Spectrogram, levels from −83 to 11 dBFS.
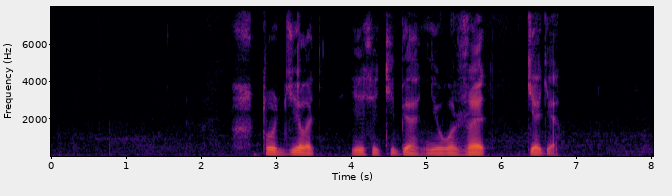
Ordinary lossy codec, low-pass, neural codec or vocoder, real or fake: none; none; none; real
